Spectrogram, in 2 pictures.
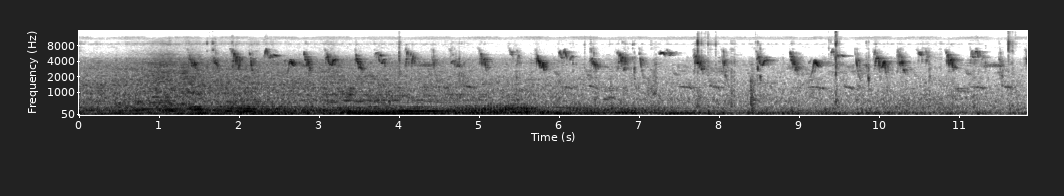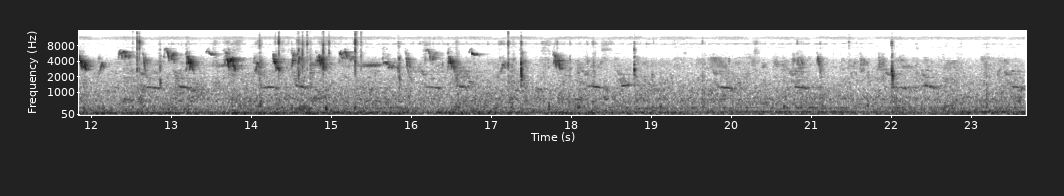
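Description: Small birds chirping outdoors in many short, quickly repeated calls. A low hum, loudest about four seconds in, fades out by about six seconds.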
